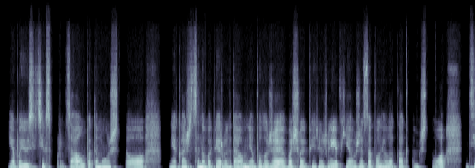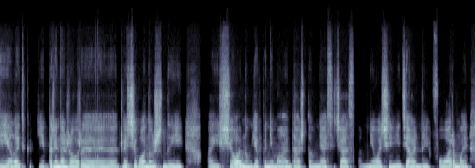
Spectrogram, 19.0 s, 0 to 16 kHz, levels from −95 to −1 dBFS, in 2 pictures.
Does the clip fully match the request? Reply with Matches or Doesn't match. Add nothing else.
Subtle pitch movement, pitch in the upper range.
Matches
